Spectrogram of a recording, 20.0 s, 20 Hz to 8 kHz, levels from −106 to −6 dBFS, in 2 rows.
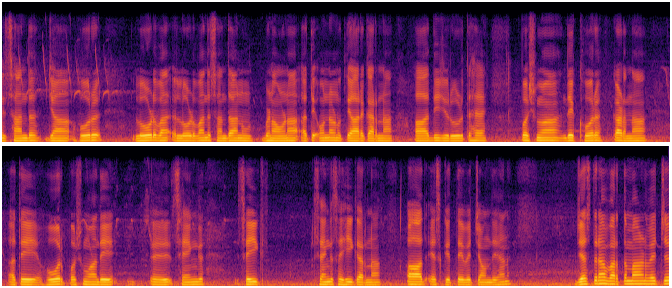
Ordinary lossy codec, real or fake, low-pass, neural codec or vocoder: none; real; 7.2 kHz; none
